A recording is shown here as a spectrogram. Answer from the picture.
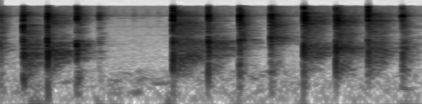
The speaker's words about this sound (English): Give yourselves an even bigger round of applause.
